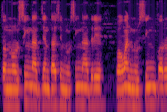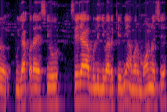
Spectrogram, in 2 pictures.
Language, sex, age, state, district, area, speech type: Odia, male, 18-30, Odisha, Nuapada, urban, spontaneous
